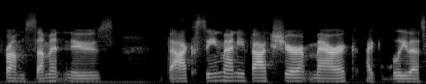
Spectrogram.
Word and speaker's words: Merck: this recently reported from summit news vaccine manufacturer marek i believe that's how you say it has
